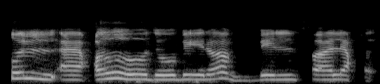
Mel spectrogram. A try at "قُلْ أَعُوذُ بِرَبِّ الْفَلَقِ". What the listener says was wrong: இதுலயும் காஃப கலக்கணுமே. படிச்சிட்டீங்க. காஃப் கலக்க நீ கலக்குறீங்க. ஆனால் அது உங்களுக்குள்ள மாத்திரம் சுருக்கப்படுது. பிறகு உங்களோட உச்சரிப்போட மாத்திரம் நிக்குது. அப்படியே இல்ல. உங்களோட சவுண்ட் ஏணி எழுத்துக்கள் எப்படி வெளியால் தெளிவாக விளங்குதோ அந்த அமைப்புல அந்த காஃபினுடைய கலக்குதல் அழுத்தம் தெளிவாக விளங்கணும். அல்லது பிறகு أعوذ برب الفلق.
